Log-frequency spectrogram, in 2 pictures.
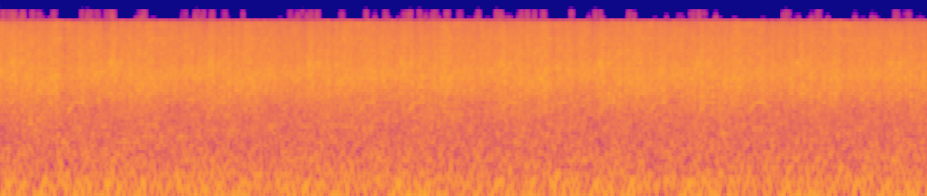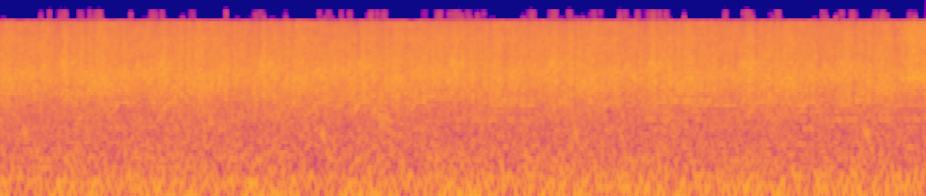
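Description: Game music plays steadily with a pounding beat.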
